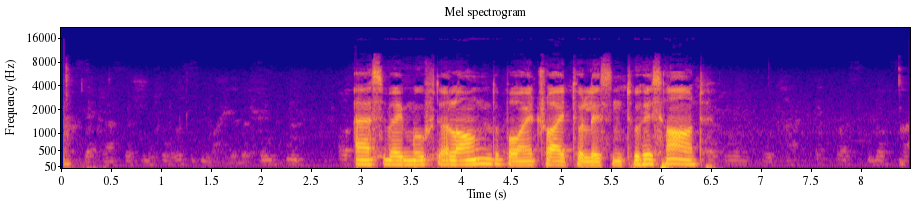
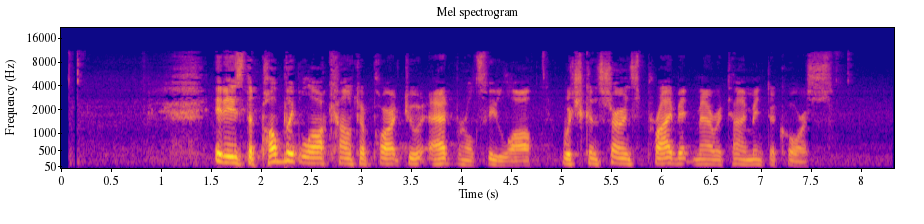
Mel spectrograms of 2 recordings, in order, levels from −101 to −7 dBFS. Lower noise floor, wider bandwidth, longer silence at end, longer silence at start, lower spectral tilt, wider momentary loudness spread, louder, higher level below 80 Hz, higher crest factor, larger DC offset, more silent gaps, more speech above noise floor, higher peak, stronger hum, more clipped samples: second, -58 dBFS vs -62 dBFS; second, 9 kHz vs 11 kHz; first, 2 s vs 0.65 s; second, 0 s vs 1.05 s; about the same, -6 dB/octave vs -5 dB/octave; second, 6 LU vs 16 LU; first, -17 LUFS vs -24 LUFS; first, -42 dBFS vs -72 dBFS; about the same, 18 dB vs 22 dB; neither; neither; about the same, 40 dB vs 38 dB; about the same, -2 dBFS vs -2 dBFS; neither; neither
